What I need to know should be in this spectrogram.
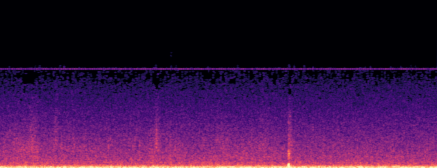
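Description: Soft knit fabric rustles as a sweater is handled.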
